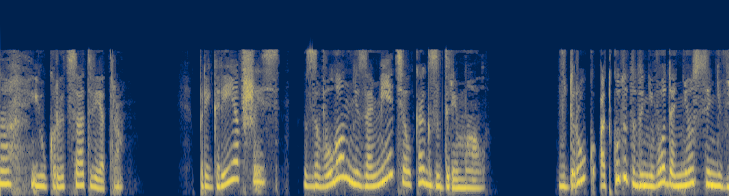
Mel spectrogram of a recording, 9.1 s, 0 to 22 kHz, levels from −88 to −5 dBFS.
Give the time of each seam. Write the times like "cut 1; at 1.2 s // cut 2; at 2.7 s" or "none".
none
